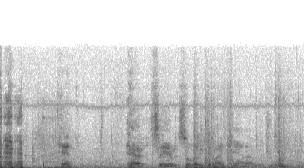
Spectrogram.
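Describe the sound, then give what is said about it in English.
A drawer slides open, followed by a few knocks and metallic clinks as a can is rummaged out of the drawer and lifted, the sounds coming in short irregular bursts. “Say it, so let me get my can out of the drawer.”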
